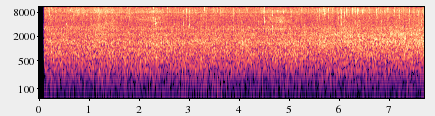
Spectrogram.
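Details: Steady broadband rush of wind and water, like waves or a passing boat, with one brief click and no animal voices.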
